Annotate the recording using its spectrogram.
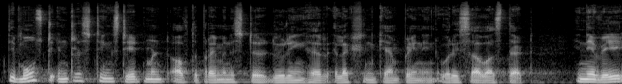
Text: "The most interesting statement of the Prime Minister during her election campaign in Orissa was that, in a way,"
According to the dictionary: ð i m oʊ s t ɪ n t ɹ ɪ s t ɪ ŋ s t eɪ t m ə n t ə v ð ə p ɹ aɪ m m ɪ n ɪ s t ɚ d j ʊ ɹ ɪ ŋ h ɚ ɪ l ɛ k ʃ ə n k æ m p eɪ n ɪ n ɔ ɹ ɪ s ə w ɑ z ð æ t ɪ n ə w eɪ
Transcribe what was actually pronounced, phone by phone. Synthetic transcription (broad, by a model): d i m oʊ s t ɪ n t ɹ ɪ s t ɪ ŋ s t eɪ t m ə n t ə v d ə p ɹ aɪ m m ɪ n ɪ s t ɚ d j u ɹ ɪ ŋ h ɚ ɪ l ɛ k ʃ ə n k æ m p eɪ n ɪ n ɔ ɹ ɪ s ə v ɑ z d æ t ɪ n ə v eɪ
